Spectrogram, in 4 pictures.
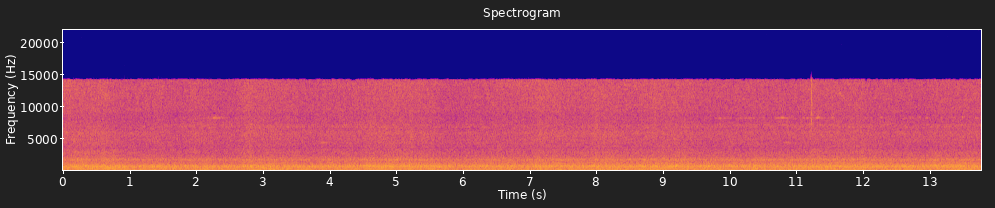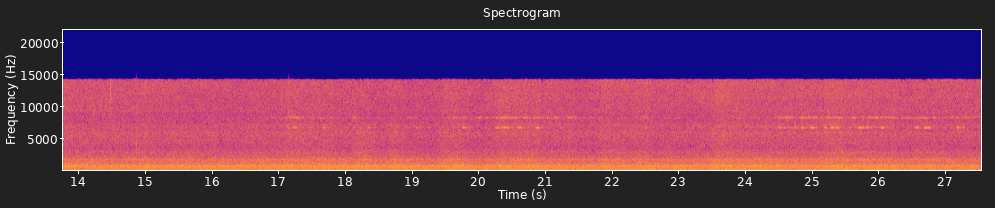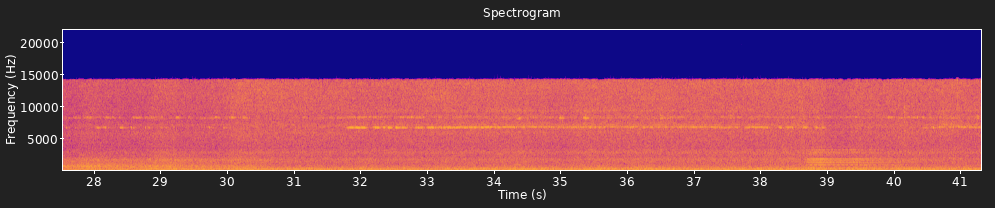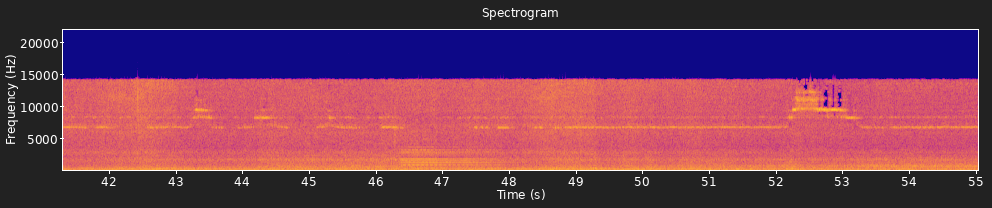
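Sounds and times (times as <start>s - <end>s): train wheels rumbling on rail: 0.0s - 55.0s
multi-pitch tone: 38.7s - 41.6s, 46.3s - 49.5s.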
